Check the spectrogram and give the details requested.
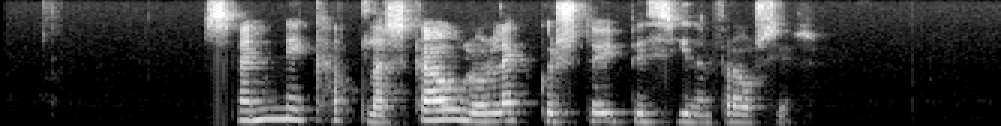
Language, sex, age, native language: Icelandic, female, 40-49, Icelandic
